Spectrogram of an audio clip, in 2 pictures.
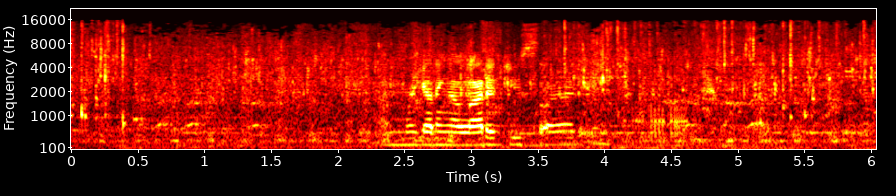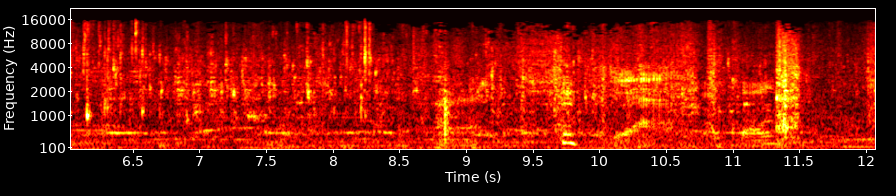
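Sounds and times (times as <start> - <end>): thick juice pouring into strainer: 0.0 - 2.4, 3.0 - 11.1.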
